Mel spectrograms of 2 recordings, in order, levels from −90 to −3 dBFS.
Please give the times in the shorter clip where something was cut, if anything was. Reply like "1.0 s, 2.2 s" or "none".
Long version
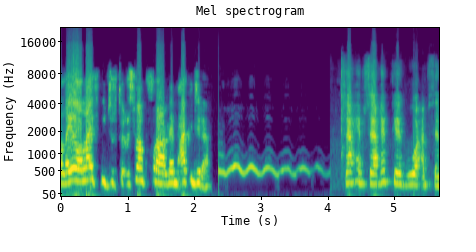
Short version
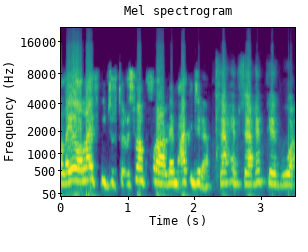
2.3 s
